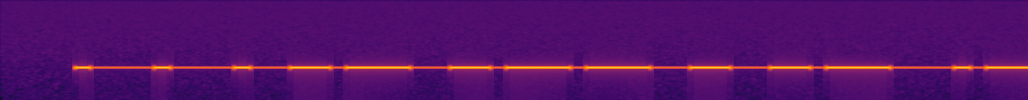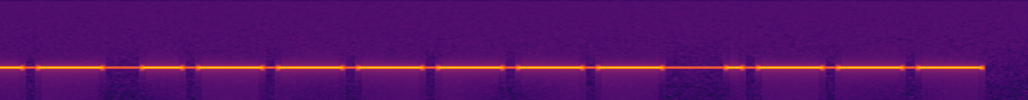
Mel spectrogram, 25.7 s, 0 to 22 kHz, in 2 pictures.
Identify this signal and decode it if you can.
Radio time signal (WWVB), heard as a tone whose level steps once a second, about 1360 Hz. The time is 20:56 UTC. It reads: M M 1 0 1 0 0 1 1 0 M 0 0 1 0 0 0 0 0 0 M 0 0 0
